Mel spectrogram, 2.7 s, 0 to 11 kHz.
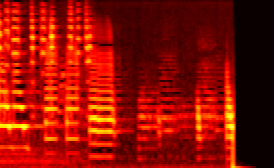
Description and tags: sonokids-omni 21
abstract, analog, analogue, beep, bleep, cartoon, comedy, electro, electronic, filter, fun, funny, fx, game, happy-new-ears, lol, moog, ridicule, sonokids-omni, sound-effect, soundesign, speech, strange, synth, synthesizer, toy, weird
